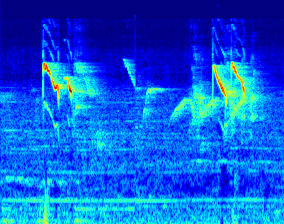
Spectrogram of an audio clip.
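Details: Oriental white-eye in the long standard ngalas song style, used as a lure to teach young white-eyes to sing: two bursts of very high, thin, downslurred whistles separated by softer sliding notes, with a faint steady hum.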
